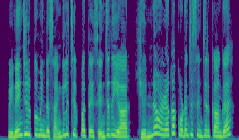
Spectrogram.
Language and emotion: Tamil, surprised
